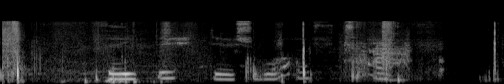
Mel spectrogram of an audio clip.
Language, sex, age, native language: Icelandic, female, 10, Icelandic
